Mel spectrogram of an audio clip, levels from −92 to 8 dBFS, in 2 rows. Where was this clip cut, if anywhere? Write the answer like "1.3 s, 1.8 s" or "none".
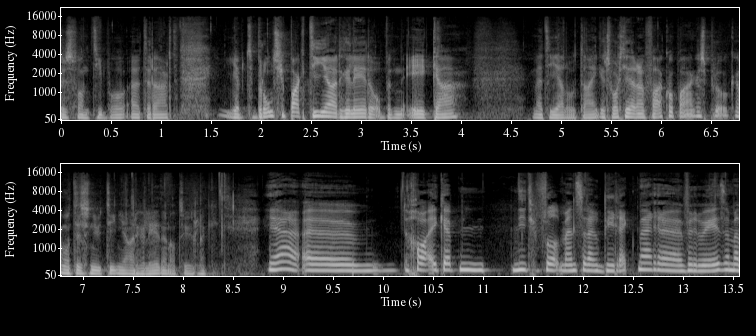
none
